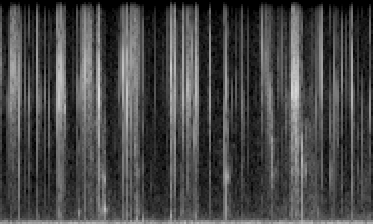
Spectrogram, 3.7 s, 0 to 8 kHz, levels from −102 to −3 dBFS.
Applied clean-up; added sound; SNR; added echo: neural diffusion model UNIVERSE++.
